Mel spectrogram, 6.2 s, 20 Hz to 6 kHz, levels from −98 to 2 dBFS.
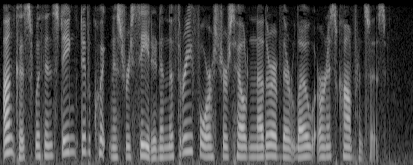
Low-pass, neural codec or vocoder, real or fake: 5.4 kHz; none; real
